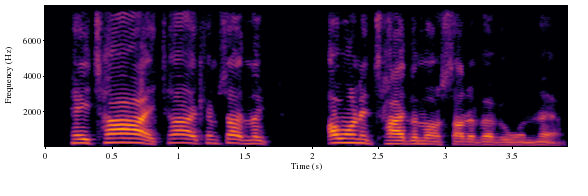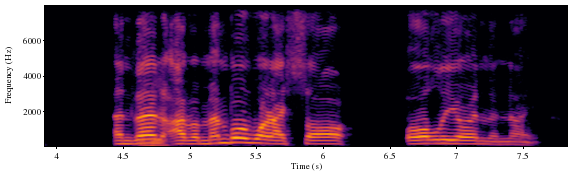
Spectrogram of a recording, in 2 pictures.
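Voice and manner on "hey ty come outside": light, high, acted calling out. Telling of shouting to a player on the field, retelling a shout. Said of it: "I start shouting".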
